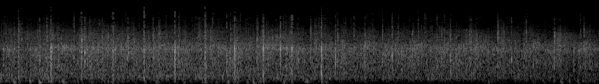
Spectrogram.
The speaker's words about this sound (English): All right. Can you give them a round of applause for me, please?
